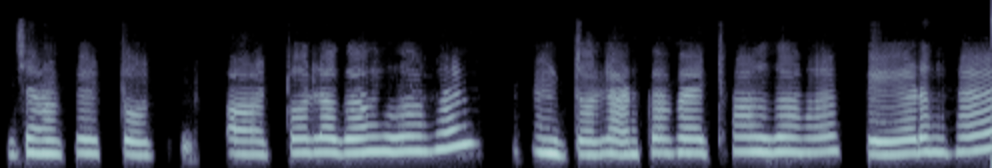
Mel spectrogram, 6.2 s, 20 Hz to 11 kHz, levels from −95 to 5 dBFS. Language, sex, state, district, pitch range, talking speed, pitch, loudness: Magahi, female, Bihar, Gaya, 230-255 Hz, 135 wpm, 245 Hz, -25 LUFS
